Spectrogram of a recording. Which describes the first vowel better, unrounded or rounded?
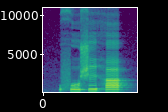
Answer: rounded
